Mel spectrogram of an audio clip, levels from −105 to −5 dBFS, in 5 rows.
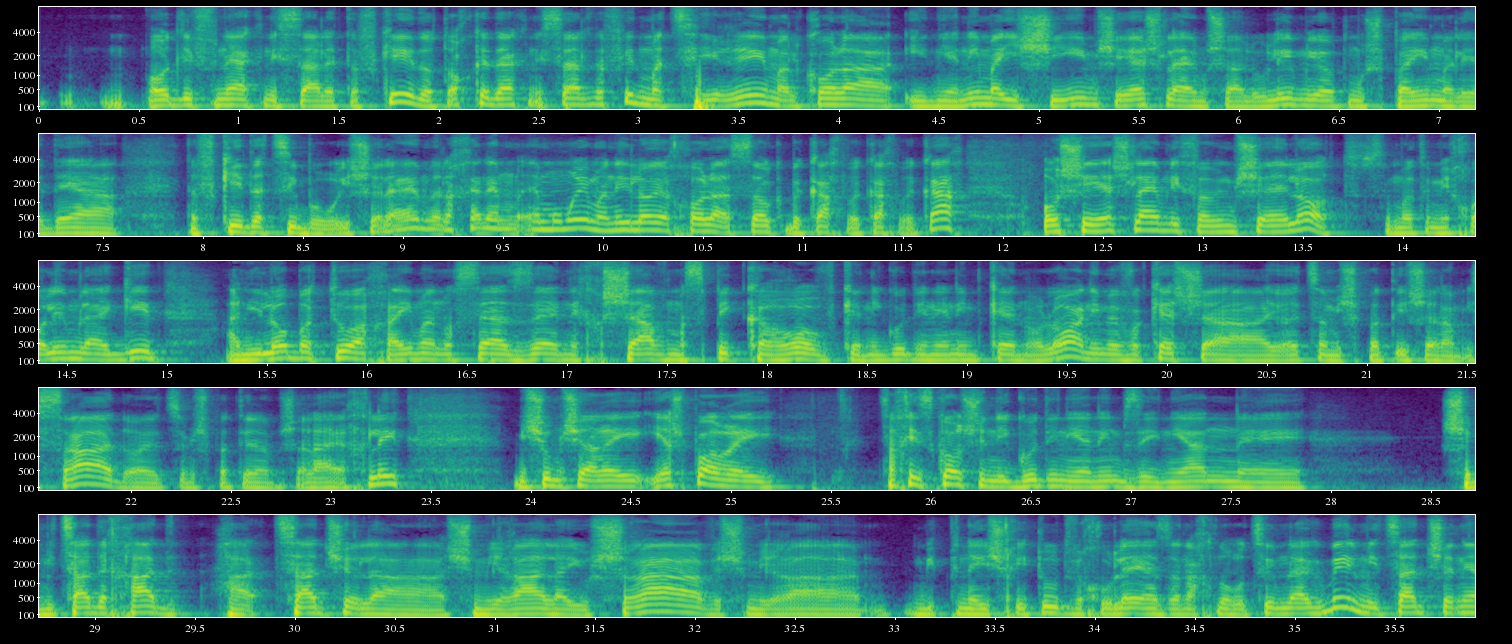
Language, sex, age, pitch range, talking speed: Hebrew, male, 30-49, 110-135 Hz, 155 wpm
